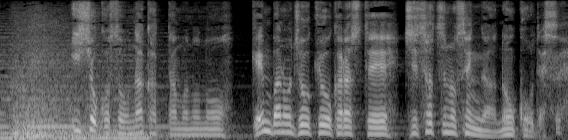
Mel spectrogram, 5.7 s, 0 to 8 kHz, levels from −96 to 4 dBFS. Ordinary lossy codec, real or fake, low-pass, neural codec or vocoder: none; real; none; none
